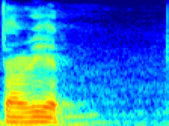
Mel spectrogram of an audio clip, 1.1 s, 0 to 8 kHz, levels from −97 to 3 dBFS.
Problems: none marked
